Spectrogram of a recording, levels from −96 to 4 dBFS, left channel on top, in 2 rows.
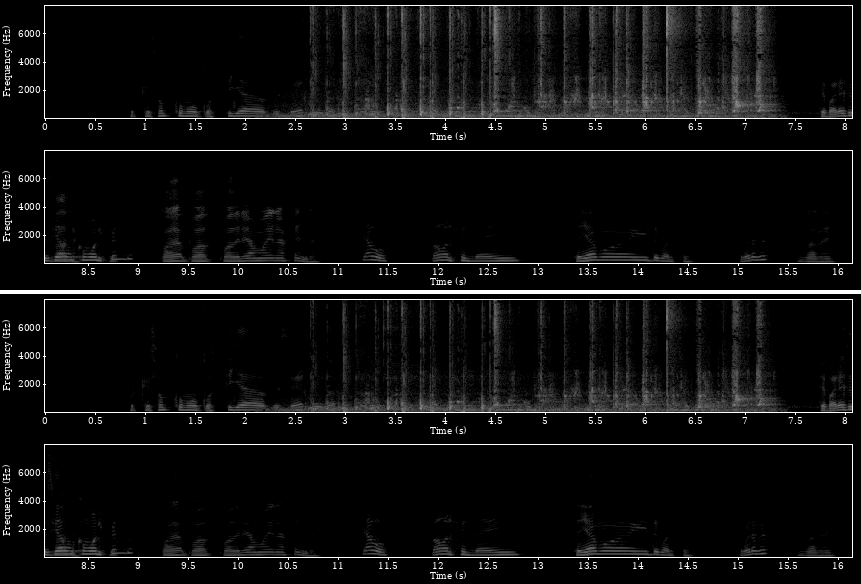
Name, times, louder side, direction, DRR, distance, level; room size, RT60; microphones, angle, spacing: voice 1, 0.8-6.8 7.7-8.9 11.2-11.5 11.9-12.8 13.3-14.5 15.0-15.3, right 1 dB, 25° right, 1.5 m, -65 dB
sound 1, 2.1-7.4, left 6 dB, 30° left, 0.8 m, -51 dB
sound 2, 3.4-8.2, right 2 dB, 45° right, 6.3 m, -79 dB
voice 2, 9.2-10.8 15.6-16.0, left 2 dB, 80° left, 3.8 m, -69 dB
head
